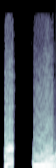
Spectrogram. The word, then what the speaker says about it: Job Corps: And Job Corps has an S at the end, so it's JOBCORPS.gov. Yeah, it's silent when you say it, but it's not silent when you spell it.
